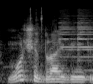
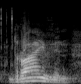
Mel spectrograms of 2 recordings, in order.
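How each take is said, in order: First: "درايفنج" said with a hard g sound at the end; wrong pronunciation shown. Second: "درايفن" ending on a clean n, no g sound; correct pronunciation. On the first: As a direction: show the mistake by sounding the g in "درايفنج". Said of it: "لا درايفن". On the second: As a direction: model "درايفن" with a silent final g. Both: Shown as a demonstration.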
